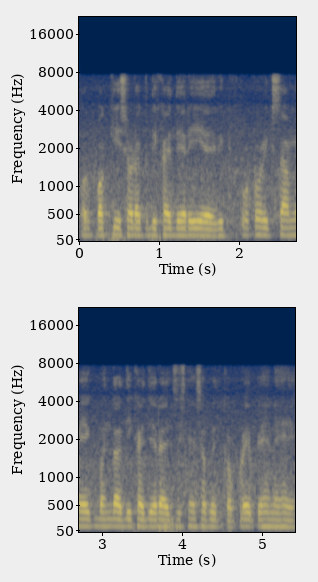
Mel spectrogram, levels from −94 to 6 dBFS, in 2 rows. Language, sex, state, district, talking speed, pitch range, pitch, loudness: Hindi, male, Gujarat, Gandhinagar, 245 wpm, 125-130 Hz, 125 Hz, -18 LUFS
